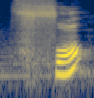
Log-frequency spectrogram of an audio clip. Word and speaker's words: font: Ils font, tampoco pronunciamos la T.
